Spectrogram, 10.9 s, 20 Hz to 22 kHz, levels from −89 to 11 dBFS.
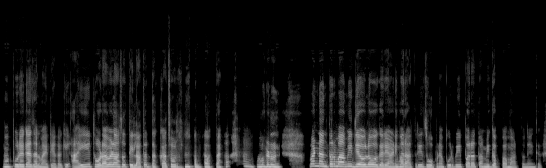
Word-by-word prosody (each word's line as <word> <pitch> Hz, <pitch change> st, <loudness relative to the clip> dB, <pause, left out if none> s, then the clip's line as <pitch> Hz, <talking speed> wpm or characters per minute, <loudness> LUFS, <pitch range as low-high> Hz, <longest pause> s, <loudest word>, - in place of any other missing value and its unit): मग 245 Hz, 0 st, +2 dB
पुढे 245 Hz, -1 st, +3 dB
काय 250 Hz, 0 st, +4 dB
झालं 235 Hz, -2 st, 0 dB
माहिती 200 Hz, 0 st, -3 dB
आहे 195 Hz, -, -7 dB
का 190 Hz, -, -6 dB
की 250 Hz, -, -5 dB
आई 225 Hz, +5 st, 0 dB
थोडा 235 Hz, -2 st, +4 dB
वेळ 265 Hz, +1 st, +4 dB
असं 255 Hz, -1 st, +2 dB
तिला 215 Hz, -4 st, +3 dB
तर -, -, -1 dB
धक्काच 215 Hz, +3 st, -2 dB
होऊन 240 Hz, -3 st, +1 dB, 0.2 s
लागला 235 Hz, -3 st, 0 dB
होता, 215 Hz, 0 st, -1 dB, 0.7 s
म्हणून. 255 Hz, -2 st, +3 dB, 0.6 s
पण 325 Hz, +2 st, 0 dB
नंतर 310 Hz, -1 st, +2 dB
मग 305 Hz, 0 st, +3 dB
आम्ही 290 Hz, +1 st, +2 dB
जेवलो 270 Hz, 0 st, +5 dB
वगैरे 235 Hz, -2 st, +1 dB
आणि 220 Hz, 0 st, 0 dB
मग 245 Hz, +2 st, +1 dB
रात्री 225 Hz, +2 st, -3 dB
झोपण्यापूर्वी 225 Hz, +1 st, -4 dB
परत 235 Hz, -1 st, -1 dB
आम्ही 225 Hz, -1 st, -1 dB
गप्पा 215 Hz, -1 st, -3 dB
मारतो, 190 Hz, -2 st, -6 dB
नाही 195 Hz, +1 st, -7 dB
का? 190 Hz, -, -16 dB
235 Hz, 190 wpm, -23 LUFS, 215-255 Hz, 0.7 s, जेवलो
